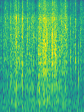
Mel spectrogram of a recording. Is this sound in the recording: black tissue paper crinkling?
yes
